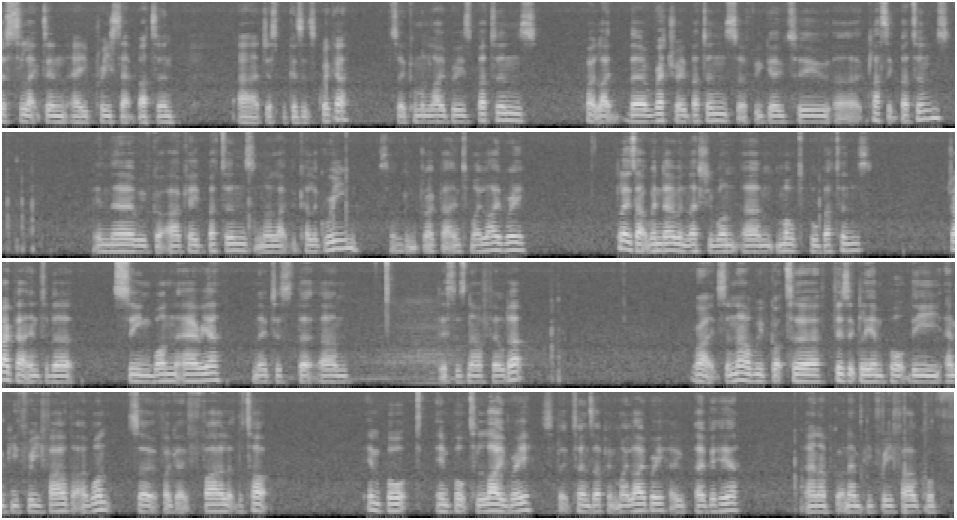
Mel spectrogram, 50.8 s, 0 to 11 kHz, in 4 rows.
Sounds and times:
Speech: 0.0s - 2.4s, 3.2s - 7.2s, 7.8s - 12.7s, 14.0s - 19.8s, 20.9s - 24.4s, 25.4s - 26.4s, 27.0s - 30.1s, 31.3s - 32.4s, 34.7s - 41.8s, 43.0s - 48.0s, 48.8s - 50.8s.

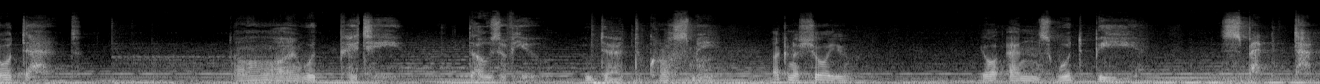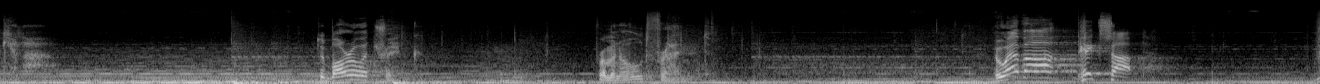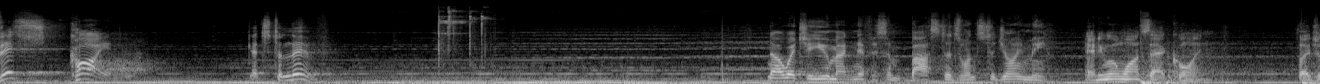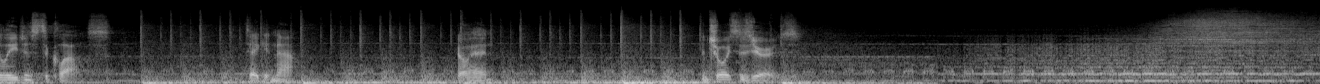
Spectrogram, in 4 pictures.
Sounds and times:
Music: 0.0s - 52.8s.

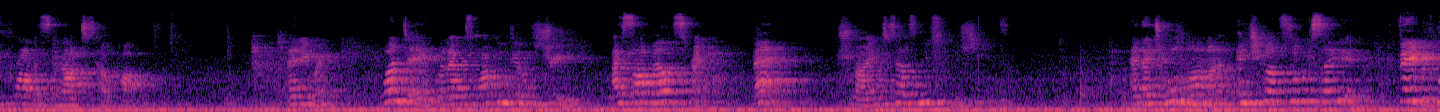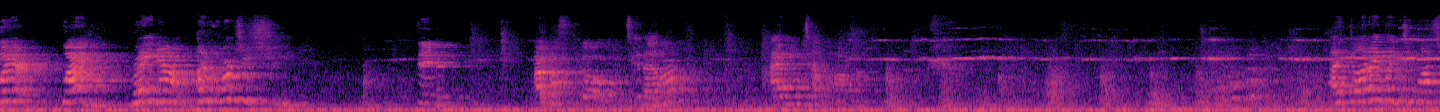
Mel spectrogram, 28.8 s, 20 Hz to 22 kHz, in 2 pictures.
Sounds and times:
Speech: 0.0s - 1.6s, 2.9s - 10.1s, 11.3s - 17.5s, 19.7s - 21.4s, 22.1s - 23.1s, 27.7s - 28.8s.

